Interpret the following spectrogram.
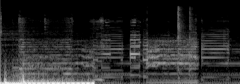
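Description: Trap beat playing back from the producer's session, with a heavy 808 bass under a pitched-up melody sample. About a second in, the 808 and drums cut out and only the melody carries on, much quieter, as the beat ends.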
